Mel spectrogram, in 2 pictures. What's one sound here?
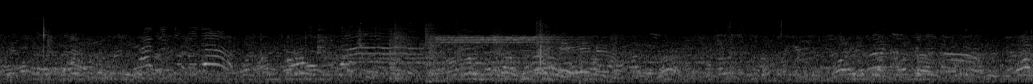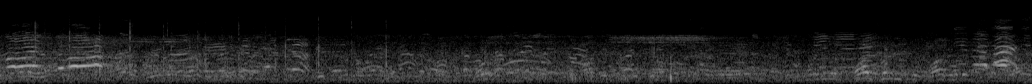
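A crowd of men talk and call out outdoors.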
